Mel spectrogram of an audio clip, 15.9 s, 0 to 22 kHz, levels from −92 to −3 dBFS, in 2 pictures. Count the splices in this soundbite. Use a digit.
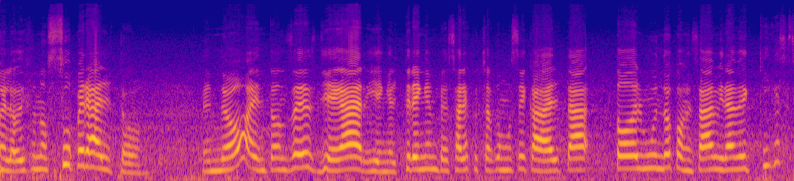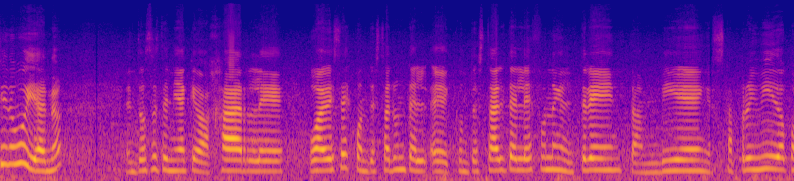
0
